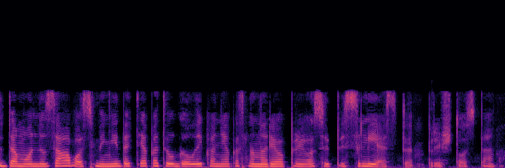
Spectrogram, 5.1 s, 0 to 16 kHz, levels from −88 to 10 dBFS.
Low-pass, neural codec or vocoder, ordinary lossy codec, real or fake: 7.2 kHz; codec, 16 kHz, 2 kbps, X-Codec, HuBERT features, trained on balanced general audio; AAC, 48 kbps; fake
